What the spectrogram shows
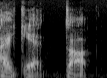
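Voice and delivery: voiceless, lost-voice delivery. Retelling how a colleague spoke on his way to an awards ceremony: imitating a man who lost his voice. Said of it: "good impersonation".

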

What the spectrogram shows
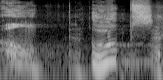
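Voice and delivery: mock startled, very high, little surprised sound. Recalling his own reaction on seeing the crash in turn two, retelling surprised words. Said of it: "you can hear the surprise in my voice".

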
